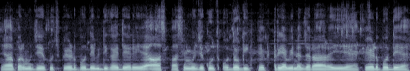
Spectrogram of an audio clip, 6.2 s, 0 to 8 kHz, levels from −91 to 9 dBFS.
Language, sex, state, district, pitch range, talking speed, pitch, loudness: Hindi, male, Rajasthan, Bikaner, 115-120 Hz, 245 wpm, 115 Hz, -16 LUFS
